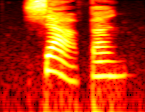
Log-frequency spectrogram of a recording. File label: "xia4 ban1", chinois; Cours de Chinois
